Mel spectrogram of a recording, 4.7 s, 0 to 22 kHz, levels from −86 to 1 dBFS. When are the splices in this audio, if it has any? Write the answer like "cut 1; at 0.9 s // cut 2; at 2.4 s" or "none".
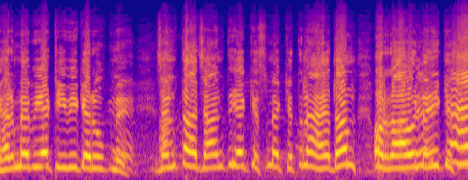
cut 1; at 1.4 s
